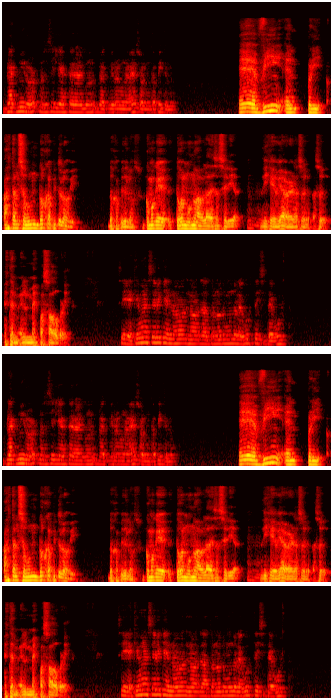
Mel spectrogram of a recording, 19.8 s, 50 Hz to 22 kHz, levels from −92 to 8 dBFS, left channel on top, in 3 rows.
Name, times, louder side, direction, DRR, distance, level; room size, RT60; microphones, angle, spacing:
voice 1, 0.0-3.5 11.5-11.8 15.5-18.9, equal, 55° right, 1.8 m, -46 dB
voice 2, 4.7-8.1 8.7-11.3 11.7-14.5, equal, 5° right, 0.5 m, -28 dB
4.7 x 3.9 x 2.8 m
head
